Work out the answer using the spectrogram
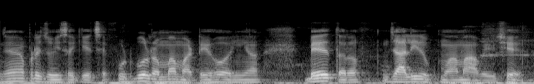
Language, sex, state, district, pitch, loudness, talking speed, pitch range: Gujarati, male, Gujarat, Valsad, 110 Hz, -18 LUFS, 170 wpm, 105-125 Hz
